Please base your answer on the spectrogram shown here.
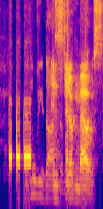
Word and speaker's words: Maus: But Mouse is spelled M-A-U-S.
